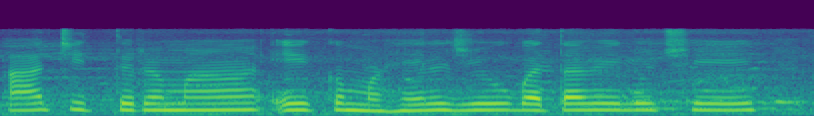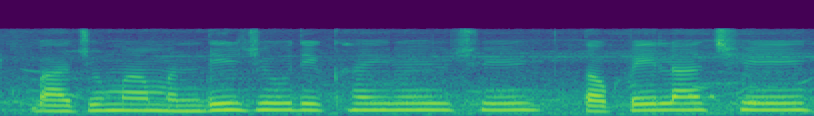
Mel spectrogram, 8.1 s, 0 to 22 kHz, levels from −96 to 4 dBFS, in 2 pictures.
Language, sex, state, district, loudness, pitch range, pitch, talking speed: Gujarati, female, Gujarat, Gandhinagar, -16 LUFS, 215-225 Hz, 220 Hz, 110 wpm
